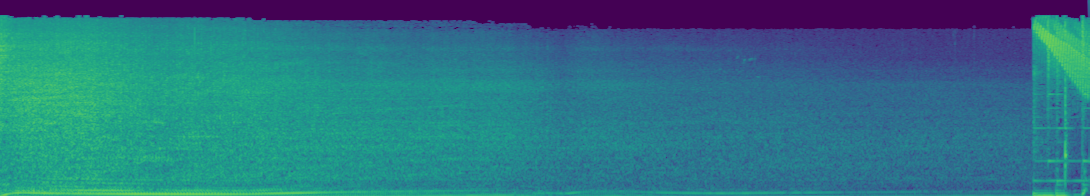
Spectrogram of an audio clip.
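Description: A car engine runs with a low, steady hum.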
